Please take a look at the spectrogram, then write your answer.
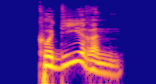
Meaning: to encode
- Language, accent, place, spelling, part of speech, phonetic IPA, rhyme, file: German, Germany, Berlin, kodieren, verb, [koˈdiːʁən], -iːʁən, De-kodieren.ogg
